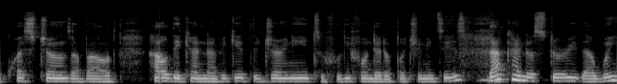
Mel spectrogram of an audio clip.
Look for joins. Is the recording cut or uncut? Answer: cut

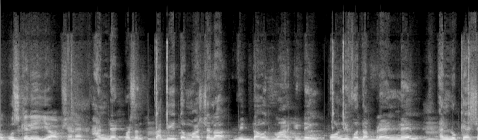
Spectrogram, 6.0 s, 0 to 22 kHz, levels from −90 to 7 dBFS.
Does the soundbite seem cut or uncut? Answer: cut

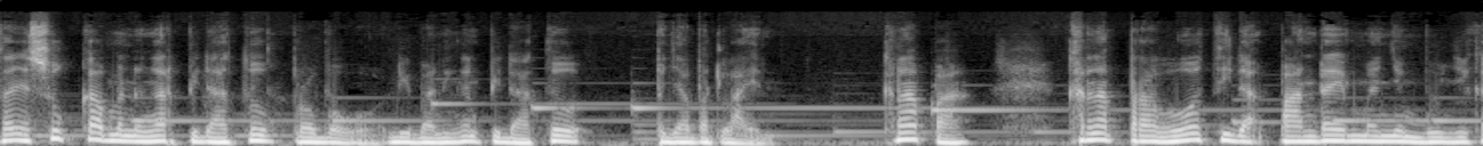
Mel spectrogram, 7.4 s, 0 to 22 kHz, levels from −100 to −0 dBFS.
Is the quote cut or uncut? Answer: uncut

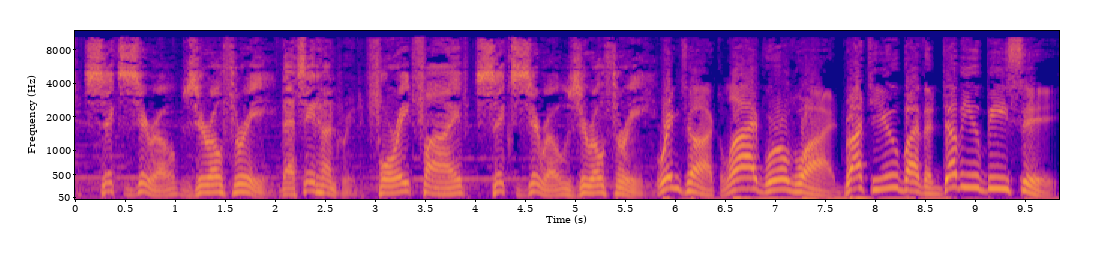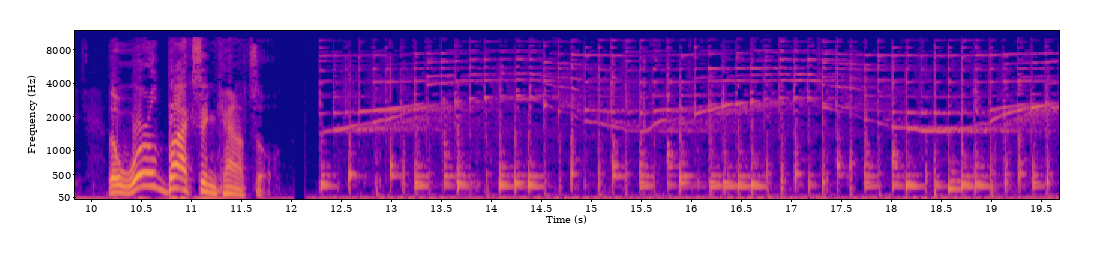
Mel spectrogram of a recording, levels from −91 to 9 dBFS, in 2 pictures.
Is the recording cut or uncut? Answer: uncut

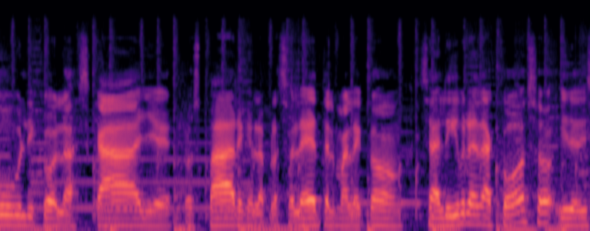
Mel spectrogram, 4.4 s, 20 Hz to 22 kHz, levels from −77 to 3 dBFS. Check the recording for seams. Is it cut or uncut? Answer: cut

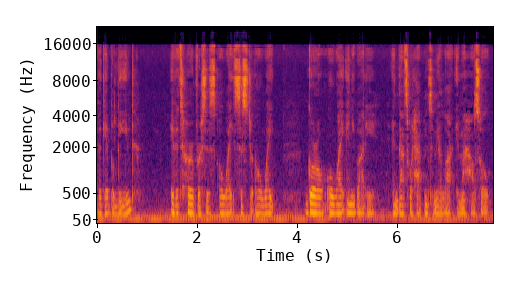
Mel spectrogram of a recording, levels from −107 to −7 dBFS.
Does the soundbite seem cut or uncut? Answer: uncut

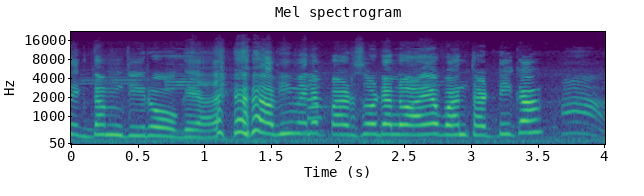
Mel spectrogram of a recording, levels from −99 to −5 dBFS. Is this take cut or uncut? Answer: uncut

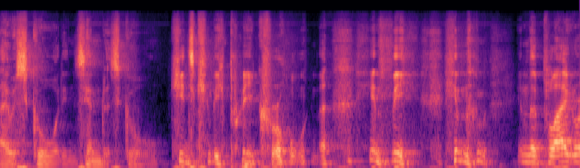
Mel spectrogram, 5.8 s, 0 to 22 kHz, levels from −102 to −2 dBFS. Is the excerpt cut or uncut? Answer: cut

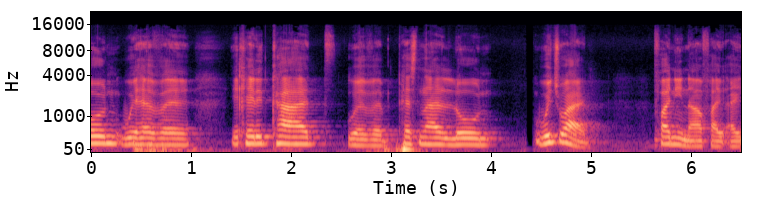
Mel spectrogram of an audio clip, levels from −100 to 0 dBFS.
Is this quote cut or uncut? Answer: cut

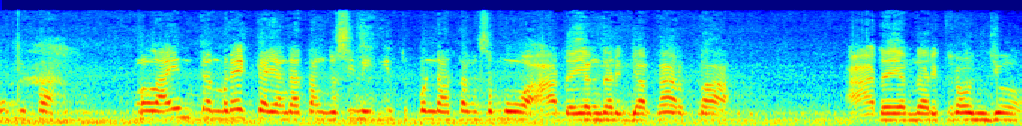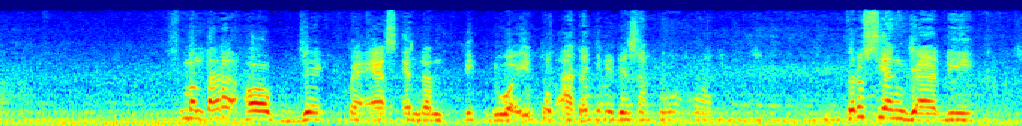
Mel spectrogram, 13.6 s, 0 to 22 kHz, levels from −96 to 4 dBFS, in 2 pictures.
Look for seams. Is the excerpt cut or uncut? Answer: uncut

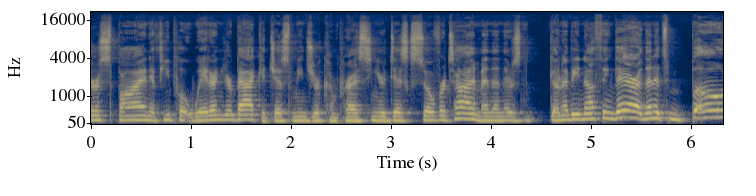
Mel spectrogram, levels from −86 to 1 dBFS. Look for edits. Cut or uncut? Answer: uncut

